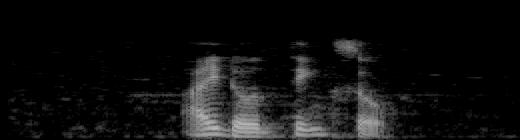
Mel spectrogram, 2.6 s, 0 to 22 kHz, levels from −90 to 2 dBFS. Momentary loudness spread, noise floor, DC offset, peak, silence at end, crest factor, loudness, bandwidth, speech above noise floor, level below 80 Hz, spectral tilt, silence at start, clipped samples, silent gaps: 9 LU; -75 dBFS; under 0.1%; -12 dBFS; 0.65 s; 22 dB; -32 LUFS; 7.2 kHz; 45 dB; -74 dBFS; -5.5 dB/octave; 0.9 s; under 0.1%; none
